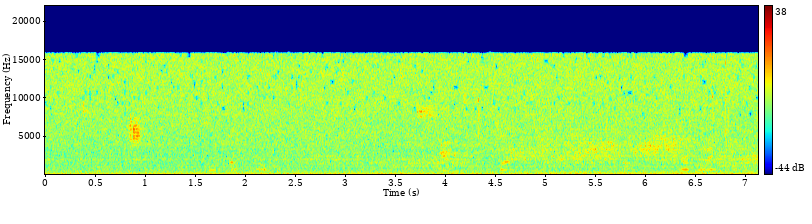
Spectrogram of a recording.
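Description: Wooden boards clatter into place as a wall goes up.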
